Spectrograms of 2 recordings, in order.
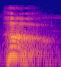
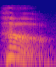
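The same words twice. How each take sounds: The two takes are said the same way.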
